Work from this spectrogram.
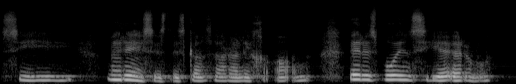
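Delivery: tender, honeyed, sweet, gentle little coaxing voice. Retelling a night he meant to read the Bible, the speaker imitates a sweet little voice. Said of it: "Qué bonita me hablaba. Dulce".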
